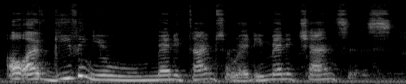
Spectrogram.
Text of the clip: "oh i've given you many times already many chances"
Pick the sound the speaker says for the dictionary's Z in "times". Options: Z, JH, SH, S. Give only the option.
S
